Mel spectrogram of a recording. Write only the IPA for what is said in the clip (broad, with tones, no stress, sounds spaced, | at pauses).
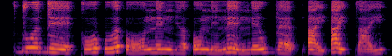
d u˧ ə̯ d eː˧˩ k o˧˥ ʔ u˧˥ ə̯ ʔ oː˩˧ n e˧ ŋ i˩ ə̯ ʔ o˧ n i˩ n eː˥˨ ŋ eː˧˥ w b ɛː˧˩ p̚ ʔ a˧˩ j ʔ a˥˨ j t̪ a˩˧ j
